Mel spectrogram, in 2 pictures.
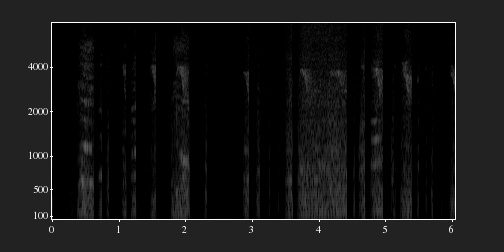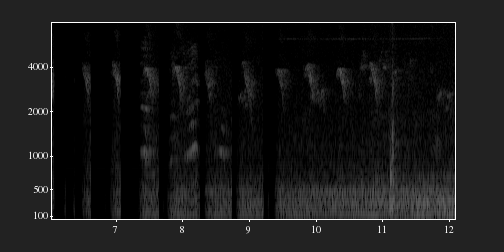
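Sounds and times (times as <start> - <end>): small bird chirping falling notes: 10.0 - 12.0.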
